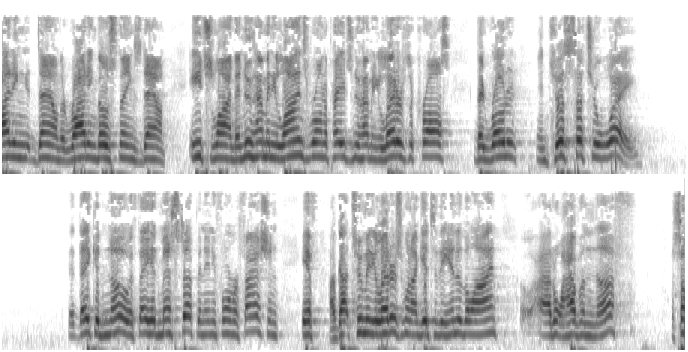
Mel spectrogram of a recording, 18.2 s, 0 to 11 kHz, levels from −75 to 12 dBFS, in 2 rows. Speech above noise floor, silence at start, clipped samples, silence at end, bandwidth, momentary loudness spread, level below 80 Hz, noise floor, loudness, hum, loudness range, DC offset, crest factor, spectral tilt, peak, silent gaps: 49 dB; 0 s; under 0.1%; 0 s; 8.8 kHz; 10 LU; -46 dBFS; -66 dBFS; -17 LUFS; none; 3 LU; under 0.1%; 14 dB; -3.5 dB/octave; -4 dBFS; none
